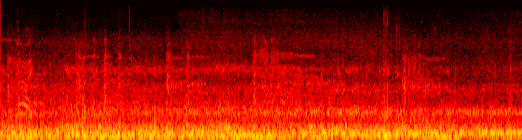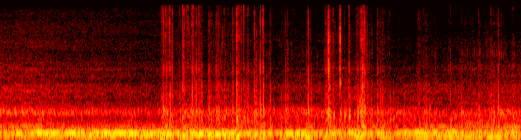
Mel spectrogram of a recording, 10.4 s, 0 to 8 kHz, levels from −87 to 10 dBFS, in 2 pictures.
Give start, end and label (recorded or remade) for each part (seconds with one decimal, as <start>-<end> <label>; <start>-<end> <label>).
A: 0.0-10.4 recorded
